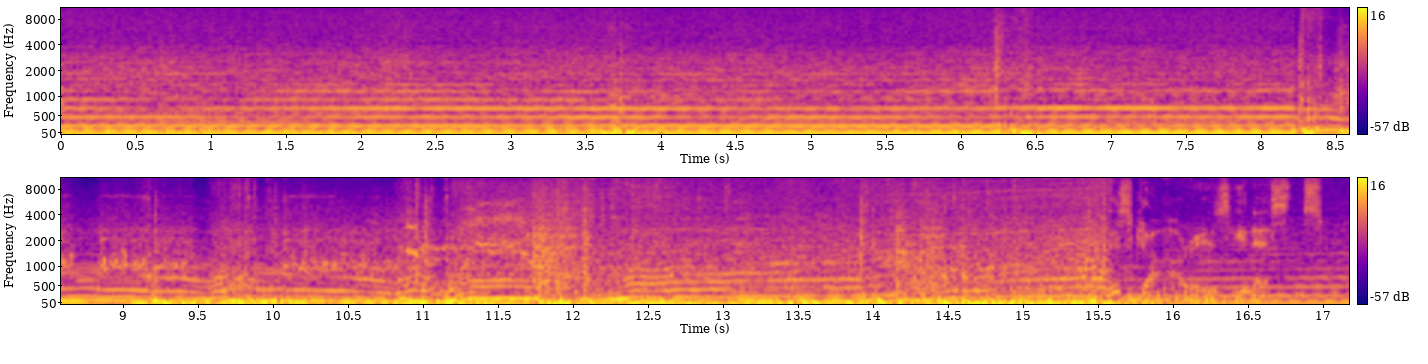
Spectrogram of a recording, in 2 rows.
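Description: A Ferrari 288 GTO in The Crew Motorfest racing game holds a loud steady engine note, then revs rise and fall sharply with squealing tires through corners, under a faint voice.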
